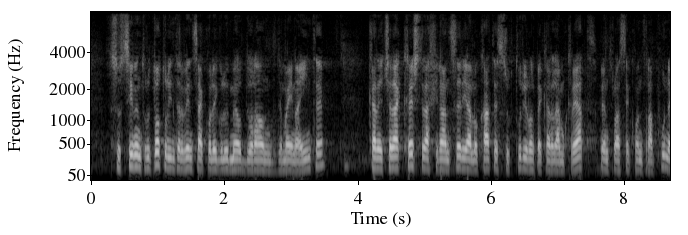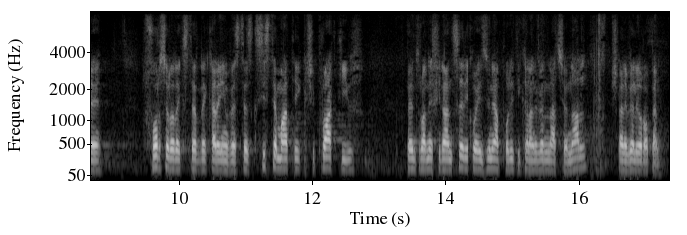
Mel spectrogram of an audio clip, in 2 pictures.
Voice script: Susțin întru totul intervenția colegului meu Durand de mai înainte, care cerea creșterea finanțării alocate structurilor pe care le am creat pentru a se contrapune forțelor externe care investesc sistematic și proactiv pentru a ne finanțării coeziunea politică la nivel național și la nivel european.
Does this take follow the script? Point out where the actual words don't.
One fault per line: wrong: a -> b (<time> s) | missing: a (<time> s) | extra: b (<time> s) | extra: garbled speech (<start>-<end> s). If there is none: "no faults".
no faults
